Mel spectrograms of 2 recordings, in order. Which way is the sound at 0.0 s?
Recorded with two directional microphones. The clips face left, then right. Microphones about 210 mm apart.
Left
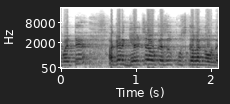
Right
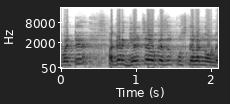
35° right (ahead or behind).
